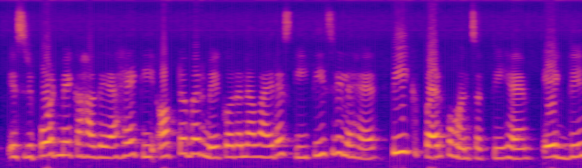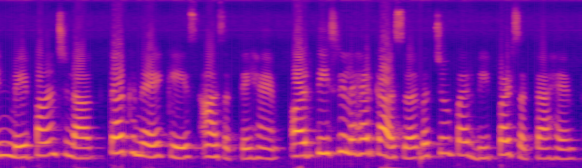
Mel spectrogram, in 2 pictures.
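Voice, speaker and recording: Woman news anchor, high voice, even formal bulletin delivery.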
